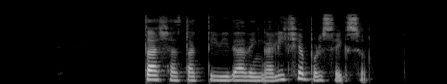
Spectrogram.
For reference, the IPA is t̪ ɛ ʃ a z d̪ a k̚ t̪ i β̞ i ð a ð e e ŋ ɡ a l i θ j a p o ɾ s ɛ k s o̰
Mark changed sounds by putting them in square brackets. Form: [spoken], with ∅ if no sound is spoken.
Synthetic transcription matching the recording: t̪ [a] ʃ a z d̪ a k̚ t̪ i β̞ i ð a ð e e ŋ ɡ a l i θ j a p o ɾ s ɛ k s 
